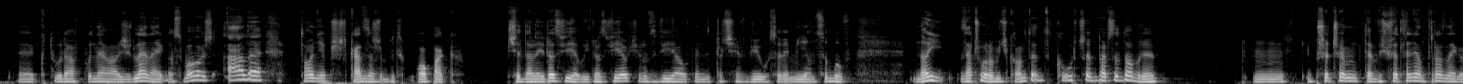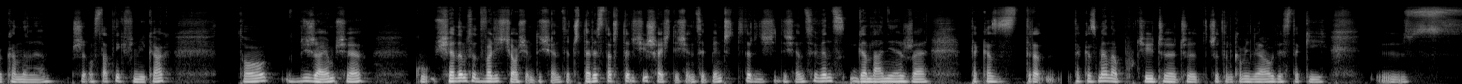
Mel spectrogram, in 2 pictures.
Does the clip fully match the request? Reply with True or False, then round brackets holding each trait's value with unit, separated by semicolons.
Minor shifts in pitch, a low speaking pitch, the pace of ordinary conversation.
False (3.9 semitones; 130 Hz; 150 wpm)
